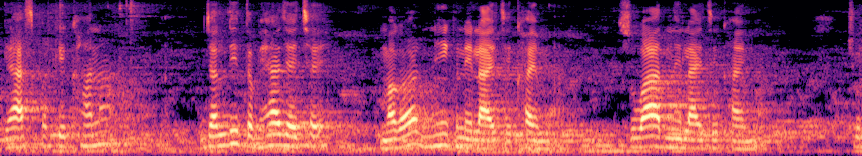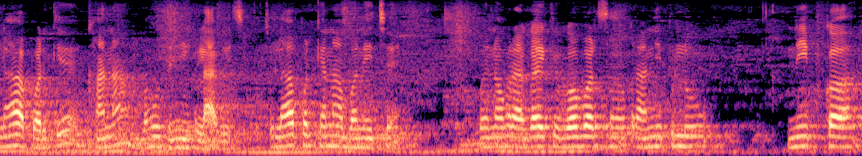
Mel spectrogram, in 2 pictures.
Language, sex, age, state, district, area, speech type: Maithili, female, 30-45, Bihar, Supaul, rural, spontaneous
